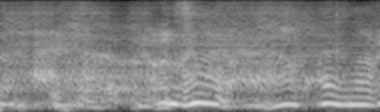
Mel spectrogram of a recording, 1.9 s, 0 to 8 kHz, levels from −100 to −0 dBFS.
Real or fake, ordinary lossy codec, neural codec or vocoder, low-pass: fake; none; codec, 16 kHz, 1 kbps, FunCodec, trained on LibriTTS, 50 frames a second; none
